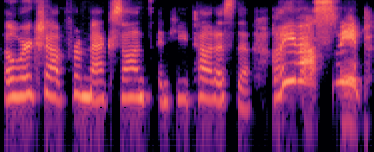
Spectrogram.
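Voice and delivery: bubbly retold account of the workshop; retelling Phoenix Gray. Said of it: "And he's like".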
